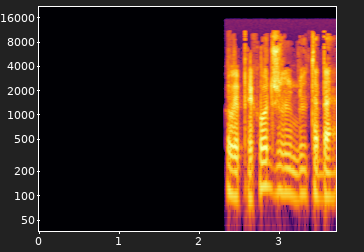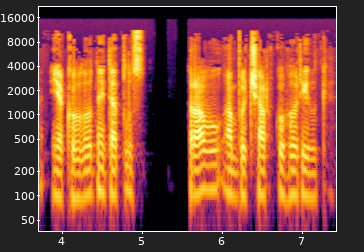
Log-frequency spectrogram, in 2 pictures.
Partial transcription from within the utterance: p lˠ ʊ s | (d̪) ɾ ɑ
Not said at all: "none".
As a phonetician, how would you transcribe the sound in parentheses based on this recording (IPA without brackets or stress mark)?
t̪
